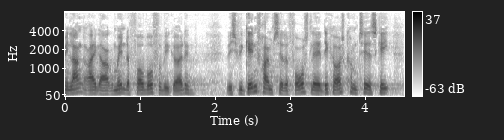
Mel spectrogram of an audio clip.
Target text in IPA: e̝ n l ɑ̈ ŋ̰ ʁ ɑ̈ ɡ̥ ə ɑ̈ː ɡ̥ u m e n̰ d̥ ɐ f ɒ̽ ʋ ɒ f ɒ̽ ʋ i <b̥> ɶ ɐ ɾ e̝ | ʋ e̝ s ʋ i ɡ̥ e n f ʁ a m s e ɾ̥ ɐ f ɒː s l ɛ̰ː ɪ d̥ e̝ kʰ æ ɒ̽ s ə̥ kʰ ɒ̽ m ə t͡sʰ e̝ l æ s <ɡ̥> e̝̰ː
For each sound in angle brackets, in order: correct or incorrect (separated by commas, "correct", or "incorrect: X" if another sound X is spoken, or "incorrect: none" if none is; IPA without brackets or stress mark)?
incorrect: ɡ̥, correct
